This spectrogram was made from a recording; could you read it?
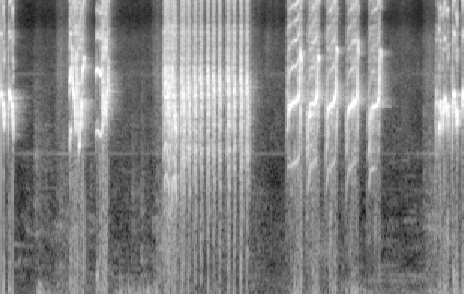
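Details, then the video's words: Green leafbird (cucak ijo) masteran song for training other birds, said to include mimicked fighting sparrow (gereja tarung), lovebird and kolibri phrases: loud buzzy high trills and rapid chirp bursts, plus slurred sharp notes, separated by short silences. "MASTERAN CUCAK IJO GACOR BONGKAR ISIAN GEREJA TARUNG,LOVEBIRD,KOLIBRI"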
